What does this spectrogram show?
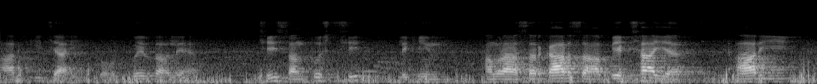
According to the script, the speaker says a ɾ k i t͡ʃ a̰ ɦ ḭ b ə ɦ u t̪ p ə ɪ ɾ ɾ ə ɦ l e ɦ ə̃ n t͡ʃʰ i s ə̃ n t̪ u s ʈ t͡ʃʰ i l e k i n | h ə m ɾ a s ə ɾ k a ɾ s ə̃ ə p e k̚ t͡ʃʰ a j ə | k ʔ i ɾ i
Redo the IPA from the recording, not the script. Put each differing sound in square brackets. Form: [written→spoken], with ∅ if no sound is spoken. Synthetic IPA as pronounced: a ɾ k i t͡ʃ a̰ ɦ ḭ b ə ɦ u t̪ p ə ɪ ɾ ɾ ə ɦ l e ɦ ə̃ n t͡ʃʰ i s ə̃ n t̪ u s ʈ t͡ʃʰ i l e k i n | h ə m ɾ a s ə ɾ k a ɾ s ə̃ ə p e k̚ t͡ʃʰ a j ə | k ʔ [i→a] ɾ i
